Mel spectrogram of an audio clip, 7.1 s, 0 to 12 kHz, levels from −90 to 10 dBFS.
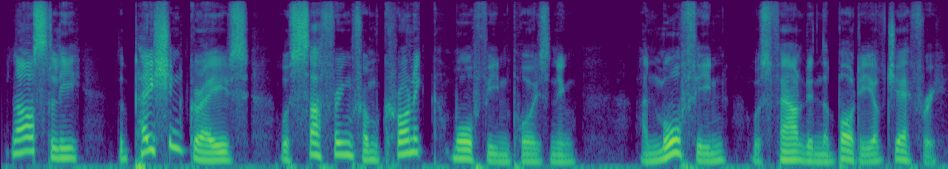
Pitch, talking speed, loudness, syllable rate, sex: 145 Hz, 160 wpm, -18 LUFS, 5.7 syllables/s, male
